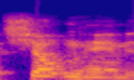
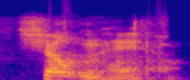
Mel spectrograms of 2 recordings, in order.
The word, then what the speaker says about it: Cheltenham: everything is um Smoky Shelton Ham's barbecue and that's sheltonham with a c before we over before we uh we're done everybody's gonna know that sheltonham is c l t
